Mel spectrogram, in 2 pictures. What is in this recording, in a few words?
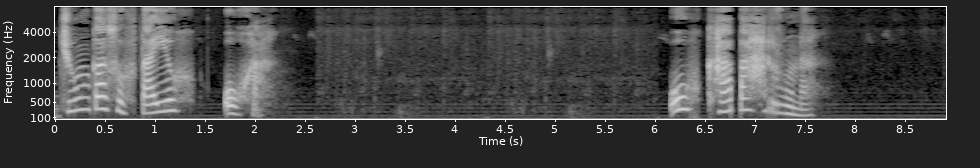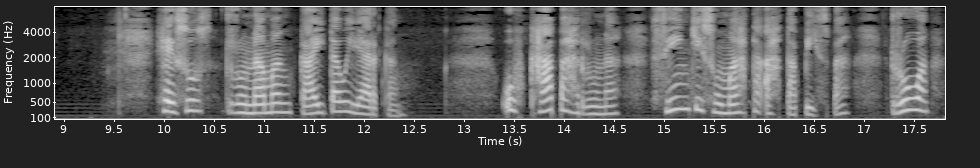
quechua norte de bolivia apolo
